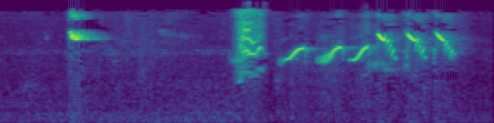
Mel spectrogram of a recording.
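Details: Double-collared seedeater in the tui tui song style, used to warm up and stimulate other birds to sing: a high whistle, a harsh burst, then a quick series of six wavering rising-falling whistled notes.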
